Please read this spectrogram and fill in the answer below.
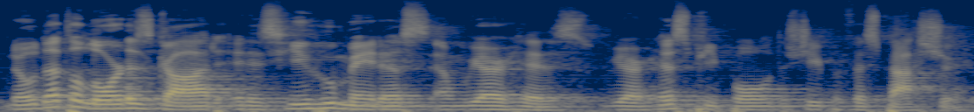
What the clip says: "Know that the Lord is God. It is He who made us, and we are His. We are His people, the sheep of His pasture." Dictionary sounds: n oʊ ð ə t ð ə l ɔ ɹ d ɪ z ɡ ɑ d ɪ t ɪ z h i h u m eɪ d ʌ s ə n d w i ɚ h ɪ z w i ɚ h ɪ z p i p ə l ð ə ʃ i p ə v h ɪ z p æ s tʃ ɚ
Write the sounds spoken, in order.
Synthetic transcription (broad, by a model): n oʊ ð ə t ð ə l ɔ ɹ d ɪ z ɡ ɑ d ɪ t ɪ z h i h u m eɪ d ʌ s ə n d w i ɚ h ɪ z w i ɚ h ɪ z p i p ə l ð ə ʃ i p ə v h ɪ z p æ s tʃ ɚ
